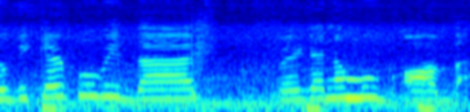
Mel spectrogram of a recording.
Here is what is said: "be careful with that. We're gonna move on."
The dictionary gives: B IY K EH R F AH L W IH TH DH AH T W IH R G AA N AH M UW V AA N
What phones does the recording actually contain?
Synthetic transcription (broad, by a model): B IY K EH R P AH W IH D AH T W IH R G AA N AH M UW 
